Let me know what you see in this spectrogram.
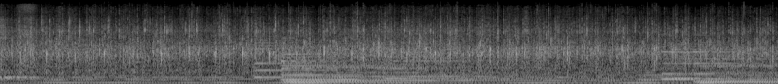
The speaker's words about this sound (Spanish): Dele un aplauso al Señor y colóquese en pie. Vamos, apláudale más fuerte a Jesús.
